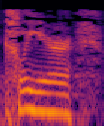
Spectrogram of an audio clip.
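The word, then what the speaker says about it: Xlear: There's a system from a company called Clear. It isn't spelled with a C, it's spelled with an X. X-L-E-A-R.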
